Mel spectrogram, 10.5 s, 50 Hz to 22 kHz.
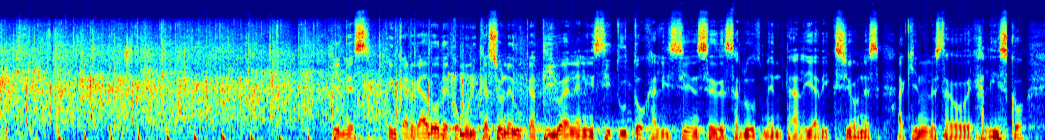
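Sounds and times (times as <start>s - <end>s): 
applause for a teacher at a preparatory school: 0.0s - 6.1s
speech: 3.3s - 10.4s.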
